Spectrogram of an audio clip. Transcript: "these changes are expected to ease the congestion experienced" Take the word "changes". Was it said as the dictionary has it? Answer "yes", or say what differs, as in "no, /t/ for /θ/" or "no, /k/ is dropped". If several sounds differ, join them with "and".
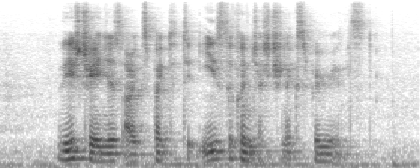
yes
